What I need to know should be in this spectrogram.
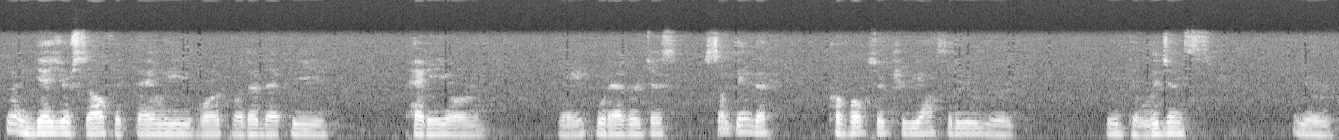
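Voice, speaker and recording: A man's voice: lowish voice, warm tone, dull audio, a little hiss or hum. A man of thirty-nine whose first language is Korean, giving a casual, thoughtful spoken reflection on a book, with many restarts and fillers. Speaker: book reviewer.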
